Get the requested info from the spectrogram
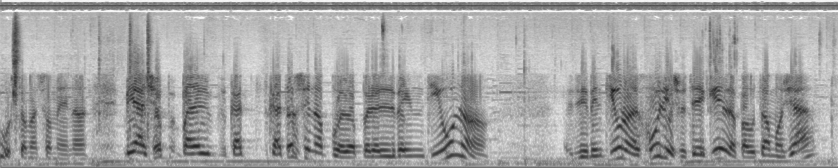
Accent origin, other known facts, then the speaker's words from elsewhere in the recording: Buenos Aires, Argentina; es como volver a Buenos Aires, es como decir, estoy de vuelta en mi tierra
